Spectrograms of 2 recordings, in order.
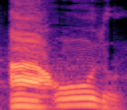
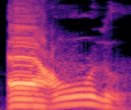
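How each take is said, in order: First: Slow a'udzu with a darkened a; wrong a'udzu. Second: Slow a'udzu with a clear open a; correct a'udzu. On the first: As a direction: demonstrate the mistaken a'udzu. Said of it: "Bukan a'udzu". (a'udzu yang salah) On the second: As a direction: model the right a'udzu slowly. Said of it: "tapi a'udzu". (a'udzu yang benar) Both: Shown as a demonstration.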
